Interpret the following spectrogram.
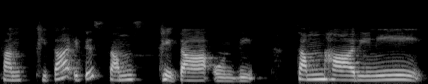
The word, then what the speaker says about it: Samharini: Samharini only, not Sanharini. It is Samharini only.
